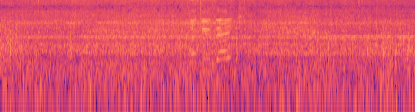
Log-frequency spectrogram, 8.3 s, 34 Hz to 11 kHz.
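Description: New Holland Boomer 55 compact tractor's diesel engine running steadily as the tractor drives along at road speed.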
